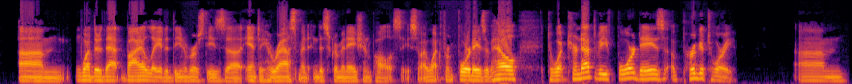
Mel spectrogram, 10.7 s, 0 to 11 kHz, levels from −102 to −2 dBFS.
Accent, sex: American, male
